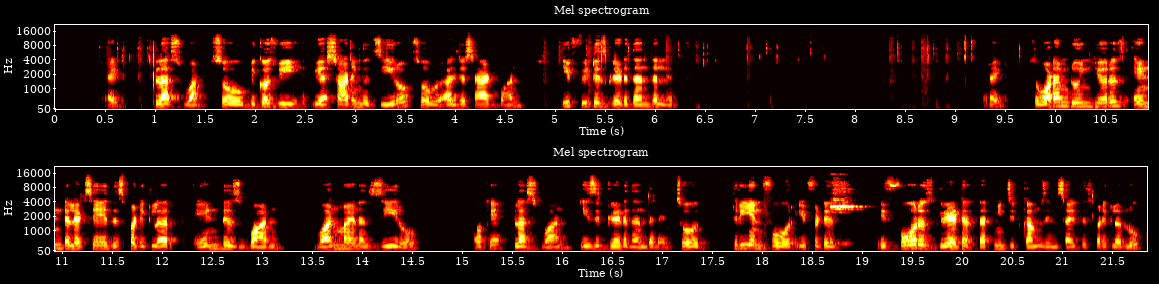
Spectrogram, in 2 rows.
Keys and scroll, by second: 7.0 Return.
